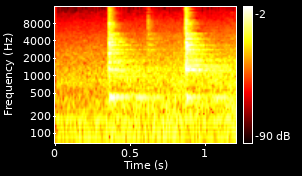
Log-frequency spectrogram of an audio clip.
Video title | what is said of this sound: Used Ebay Road Bike Wheelset Has Cracked Rim | you can hear the spokes on the non-drive are a little bit less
